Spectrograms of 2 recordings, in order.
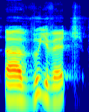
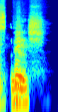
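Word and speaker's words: Vučević: Zach LaVine, DeMar DeRozan, Nikola Vucevic, I'm not pronouncing that correctly. – Vucevic. – There you go.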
